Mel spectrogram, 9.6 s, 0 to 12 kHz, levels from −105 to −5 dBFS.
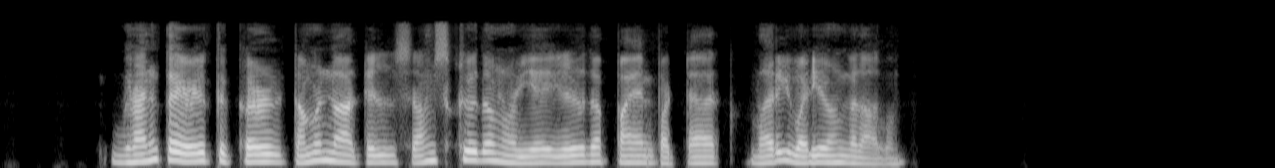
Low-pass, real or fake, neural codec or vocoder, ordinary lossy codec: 7.2 kHz; fake; codec, 16 kHz, 1 kbps, FreqCodec, larger model; none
